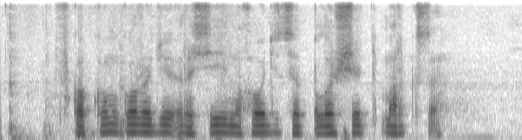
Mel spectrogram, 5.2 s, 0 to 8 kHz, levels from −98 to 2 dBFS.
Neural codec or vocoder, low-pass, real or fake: none; 7.2 kHz; real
